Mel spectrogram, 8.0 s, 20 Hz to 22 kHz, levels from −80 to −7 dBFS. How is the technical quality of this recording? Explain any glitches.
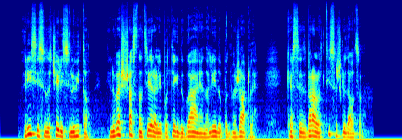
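The recording carries one technical fault, present for its whole length. DC offset runs throughout: the entire speech waveform sits shifted off the zero line by a constant of about -30 dBFS. It isn't audible as a sound, but it eats headroom on one side and leaves steady energy at 0 Hz.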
